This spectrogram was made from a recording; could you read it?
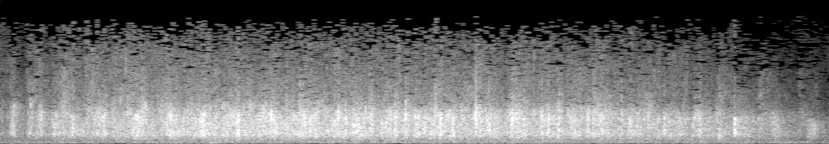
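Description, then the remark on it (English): Sustained audience applause for the partners of ANDE, a dense steady clatter of many hands clapping at even loudness for several seconds, with no voices rising above it. “Give them another hand.”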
